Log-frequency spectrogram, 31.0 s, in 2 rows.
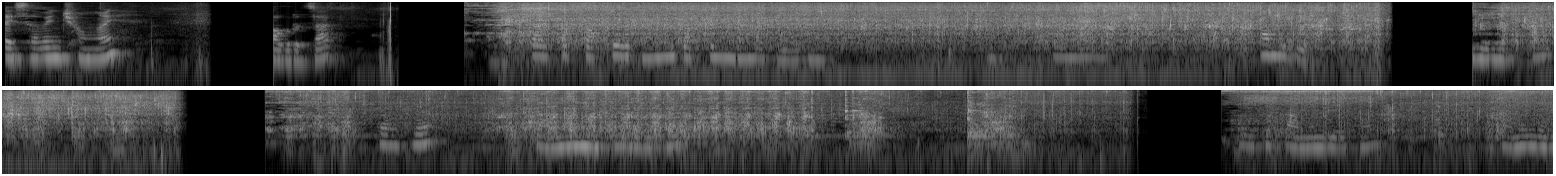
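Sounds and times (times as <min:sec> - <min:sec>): food sizzling in a wok: 0:04.6 - 0:13.9, 0:14.7 - 0:17.4, 0:18.2 - 0:26.9, 0:27.7 - 0:31.0.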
